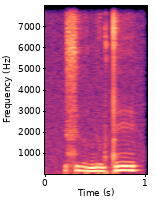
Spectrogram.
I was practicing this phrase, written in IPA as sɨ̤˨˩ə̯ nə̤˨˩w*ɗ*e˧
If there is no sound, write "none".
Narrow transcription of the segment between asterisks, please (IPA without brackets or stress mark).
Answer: t̪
